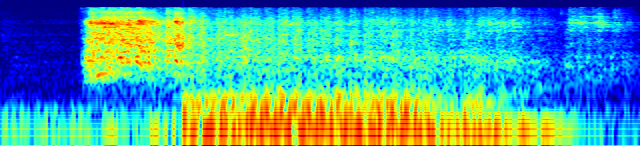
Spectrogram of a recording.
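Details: Honda Grom, first start right after installing a Kitaco clutch cover, ECB racing clutch kit and new oil pump, with fresh oil: brief cranking, then an uneven, lumpy run under two seconds before fading; reluctant to start.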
